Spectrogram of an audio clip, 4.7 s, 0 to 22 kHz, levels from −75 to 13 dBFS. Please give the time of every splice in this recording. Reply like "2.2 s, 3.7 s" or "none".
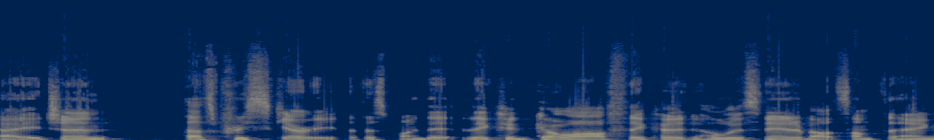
none

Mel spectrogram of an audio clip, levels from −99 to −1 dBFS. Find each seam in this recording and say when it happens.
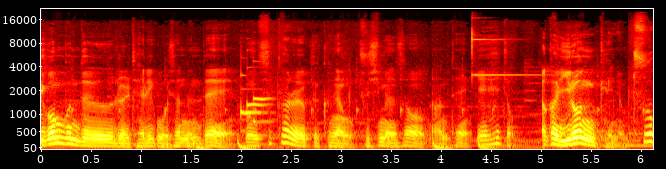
2.0 s

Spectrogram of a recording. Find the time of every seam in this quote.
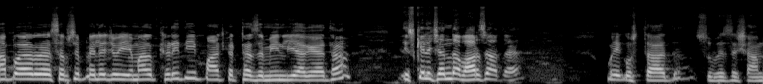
5.6 s

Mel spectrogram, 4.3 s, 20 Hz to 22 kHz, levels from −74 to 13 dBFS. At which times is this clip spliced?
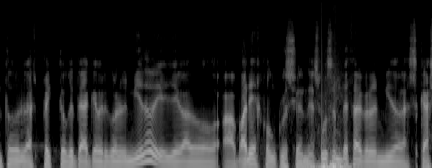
3.2 s

